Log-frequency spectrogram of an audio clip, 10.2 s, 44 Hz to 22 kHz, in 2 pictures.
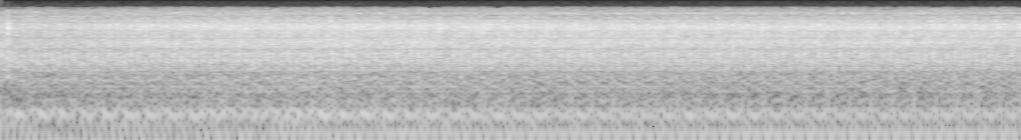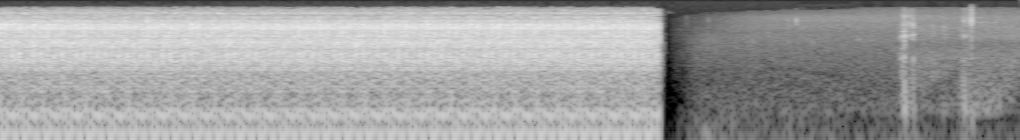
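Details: John Deere 5205 diesel tractor after replacing Stanadyne DB4 injection pump (SE501208): even diesel clatter at steady idle with regular low throb for eight seconds, then clean shutoff; runs well, no leaks.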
